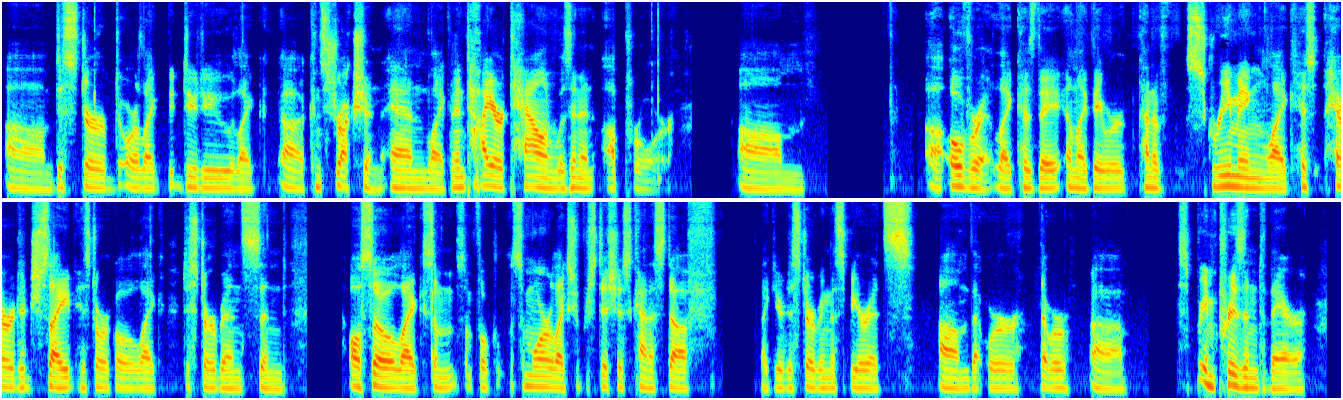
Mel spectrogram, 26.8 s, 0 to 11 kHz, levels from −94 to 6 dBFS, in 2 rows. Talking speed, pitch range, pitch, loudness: 150 wpm, 110-125 Hz, 115 Hz, -20 LUFS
